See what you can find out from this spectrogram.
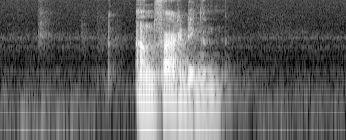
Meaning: plural of aanvaarding
- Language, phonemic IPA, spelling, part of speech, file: Dutch, /aɱˈvardɪŋə(n)/, aanvaardingen, noun, Nl-aanvaardingen.ogg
